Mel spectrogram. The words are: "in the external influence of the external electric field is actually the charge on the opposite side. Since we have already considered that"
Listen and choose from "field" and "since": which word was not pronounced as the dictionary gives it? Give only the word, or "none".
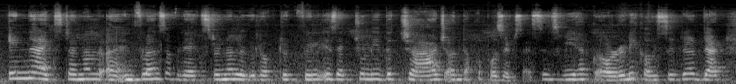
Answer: field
